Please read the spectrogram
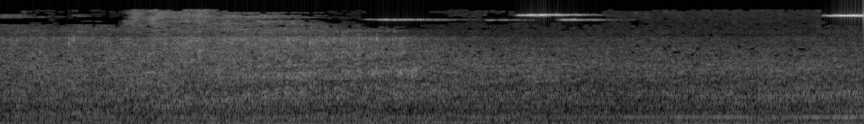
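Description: Steady street noise on a rain-wet city street: an even hiss with a low rumble and a faint steady hum, as of traffic and tyres on wet road.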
